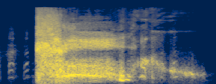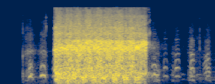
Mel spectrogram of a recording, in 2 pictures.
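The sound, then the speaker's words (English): A voice imitates gunfire: two long, loud bursts of noisy, rattling machine-gun sounds, the first trailing into groaning tones, with softer sputtering pops in between and after. “Boys are practicing gun sounds.”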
